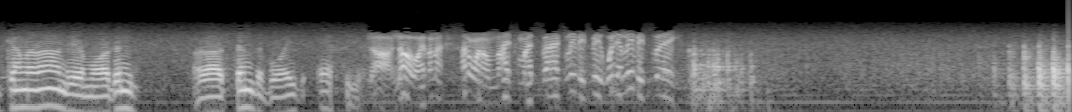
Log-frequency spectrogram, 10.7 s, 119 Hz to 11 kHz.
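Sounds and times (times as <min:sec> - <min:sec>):
speech: 0:00.0 - 0:07.7
people knocking on a door demanding it be opened: 0:10.0 - 0:10.7.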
